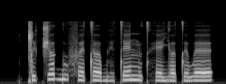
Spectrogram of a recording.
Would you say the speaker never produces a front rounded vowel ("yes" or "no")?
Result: no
